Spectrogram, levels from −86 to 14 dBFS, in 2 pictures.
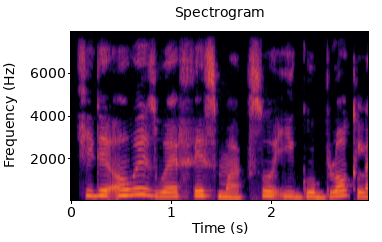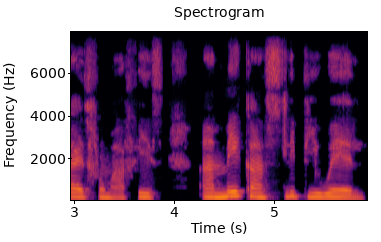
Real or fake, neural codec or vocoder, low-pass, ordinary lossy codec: real; none; none; none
